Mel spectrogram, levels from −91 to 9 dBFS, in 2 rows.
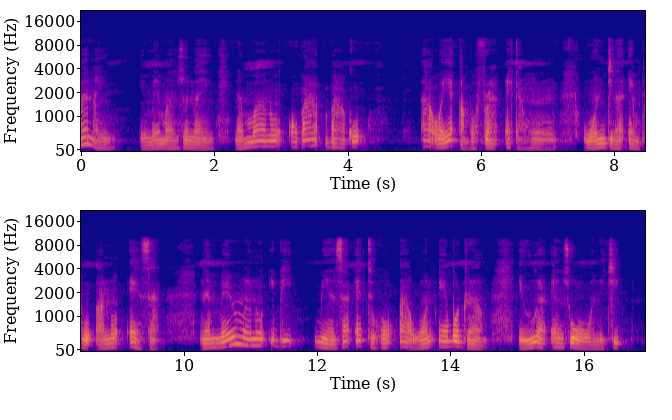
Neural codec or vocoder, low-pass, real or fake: none; 9.9 kHz; real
